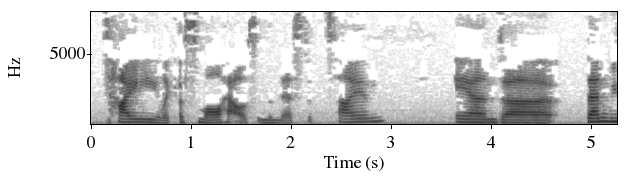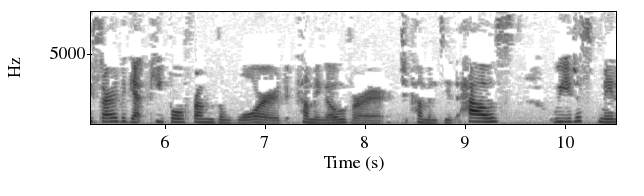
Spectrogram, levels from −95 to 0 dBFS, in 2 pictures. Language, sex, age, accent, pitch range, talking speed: English, female, 10-29, American, 180-235 Hz, 190 wpm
